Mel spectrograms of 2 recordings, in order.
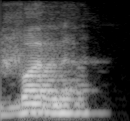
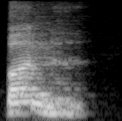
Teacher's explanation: वन का उच्चारण ऊपर के दांत और नीचे के होठ से हो रहा है वन, और बन का उच्चारण दोनों होठों से हो रहा है बन। अंतर समझ में आ गया?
